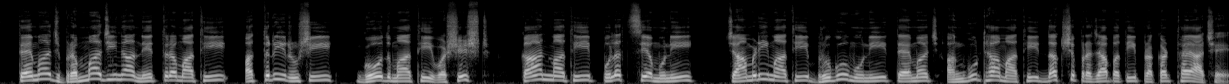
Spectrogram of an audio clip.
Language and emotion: Gujarati, neutral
